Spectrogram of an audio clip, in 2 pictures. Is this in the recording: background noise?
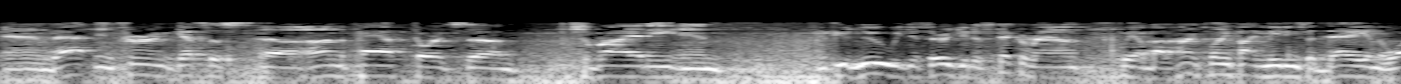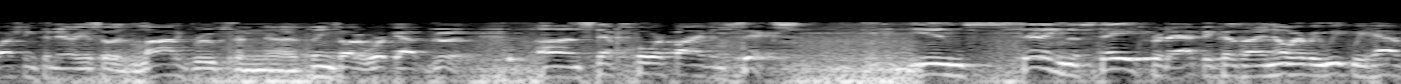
yes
